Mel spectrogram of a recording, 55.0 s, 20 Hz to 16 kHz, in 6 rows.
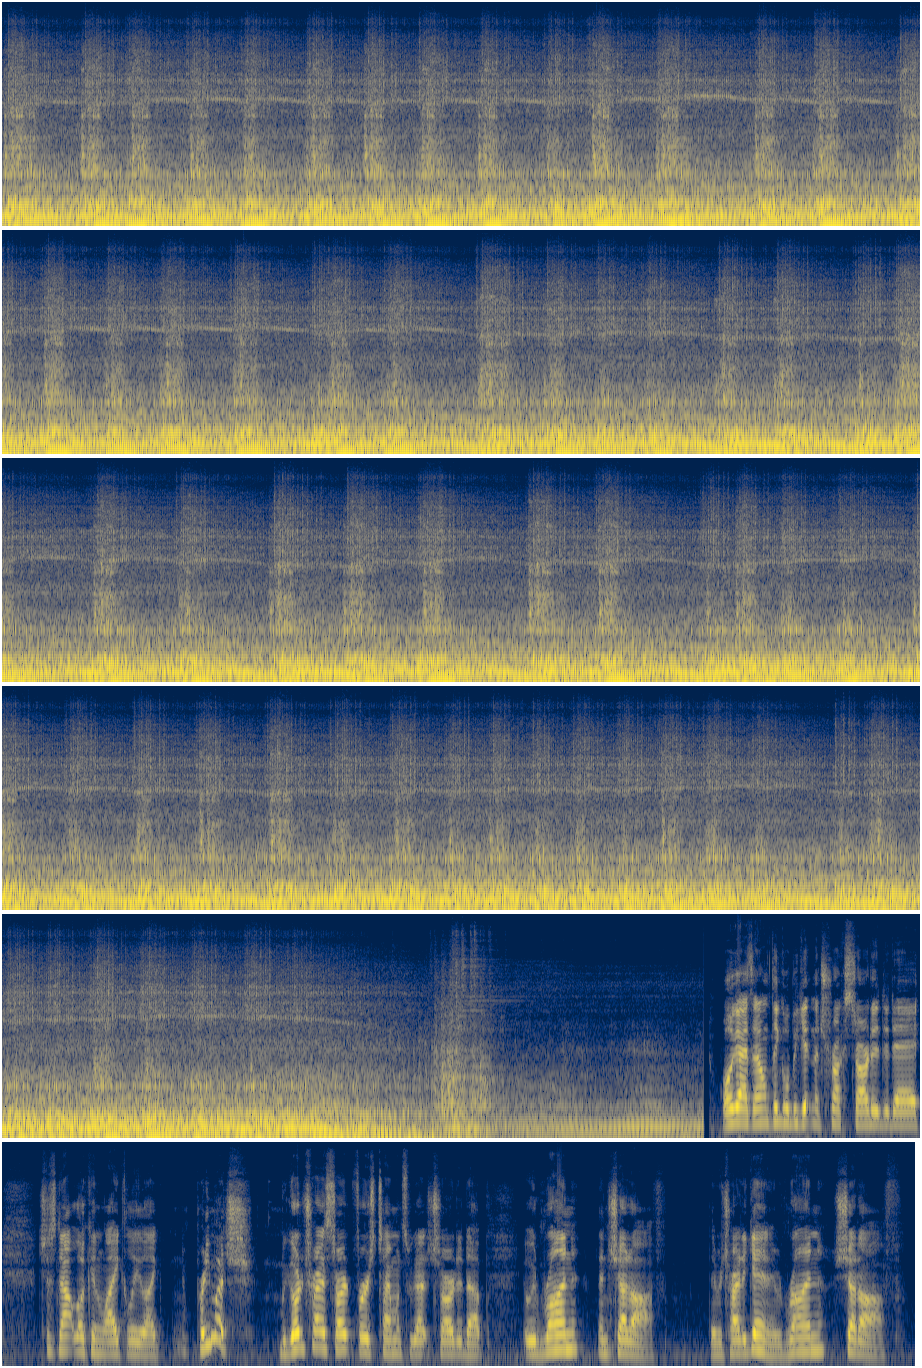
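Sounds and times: diesel engine cranking: 0.0s - 43.9s
high starter whine: 0.0s - 44.6s.

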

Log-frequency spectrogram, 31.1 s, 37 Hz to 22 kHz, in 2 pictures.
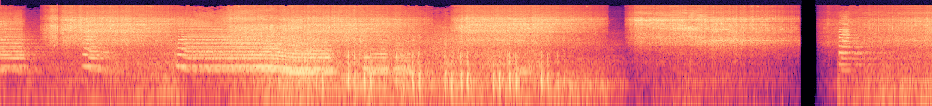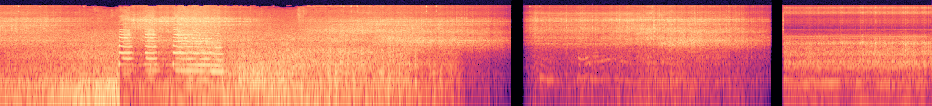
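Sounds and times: toy train horn tooting: 0.0s - 2.1s, 2.9s - 7.0s, 13.9s - 15.0s, 17.5s - 19.4s
toy train whirring rattle: 0.7s - 3.1s, 3.8s - 16.6s, 17.7s - 19.5s, 22.4s - 31.0s.

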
